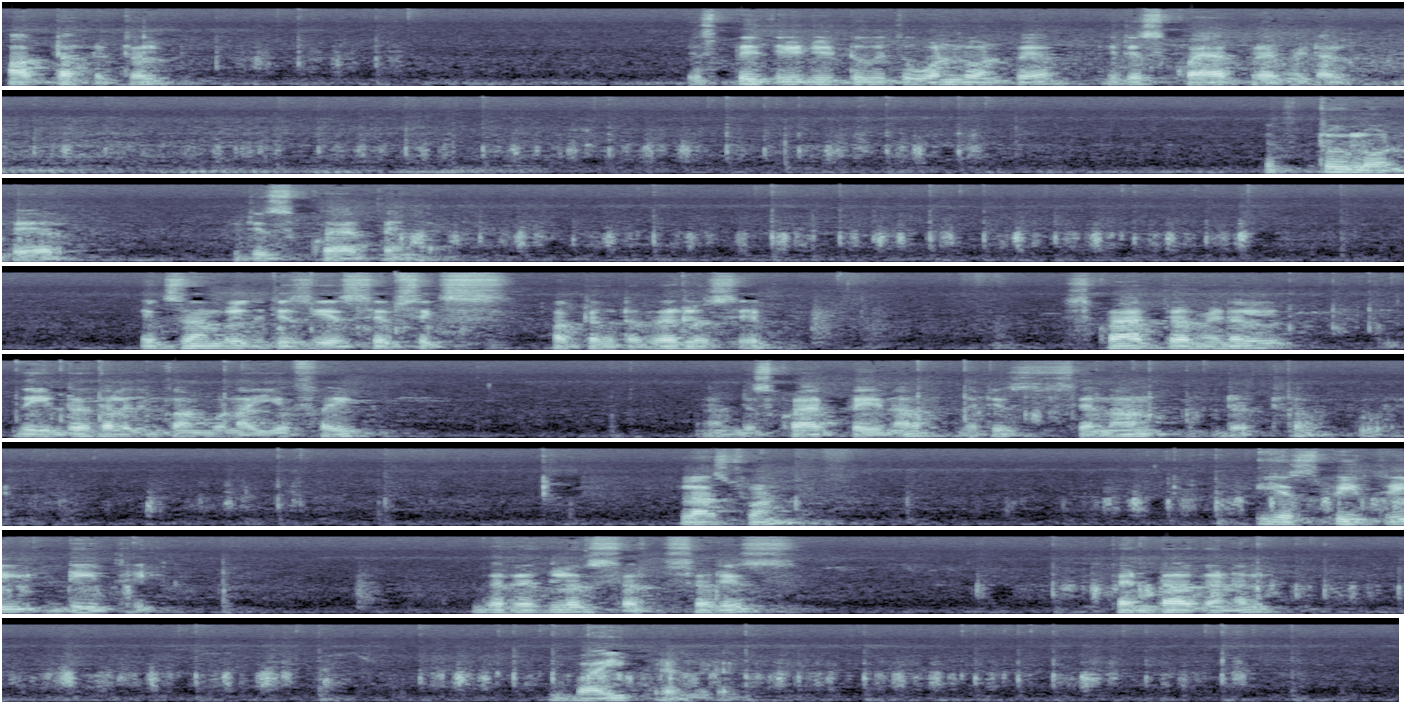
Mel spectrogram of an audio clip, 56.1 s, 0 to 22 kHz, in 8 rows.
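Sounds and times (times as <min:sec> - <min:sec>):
low hiss: 0:00.0 - 0:56.0
stylus tapping on pen tablet: 0:01.0 - 0:02.1, 0:06.6 - 0:12.1, 0:16.0 - 0:20.8, 0:27.4 - 0:28.6, 0:46.9 - 0:55.7.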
